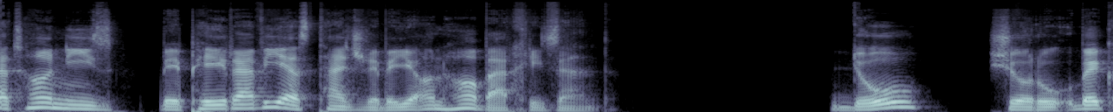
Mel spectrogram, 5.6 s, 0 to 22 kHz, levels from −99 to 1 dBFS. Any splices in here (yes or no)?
no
